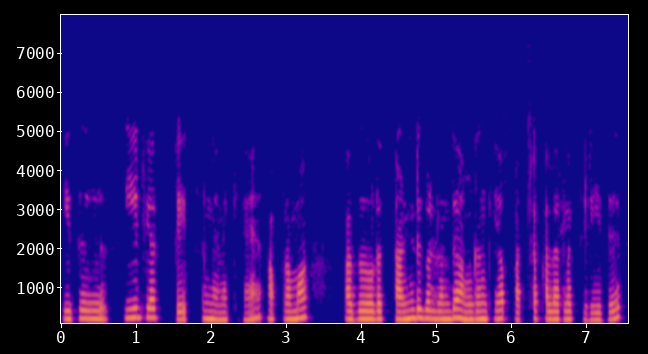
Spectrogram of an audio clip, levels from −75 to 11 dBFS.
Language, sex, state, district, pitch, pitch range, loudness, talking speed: Tamil, female, Tamil Nadu, Kanyakumari, 200 Hz, 195-220 Hz, -17 LUFS, 105 wpm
